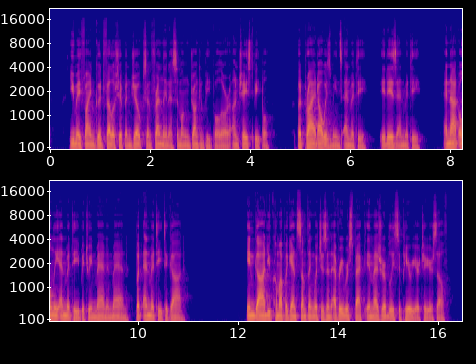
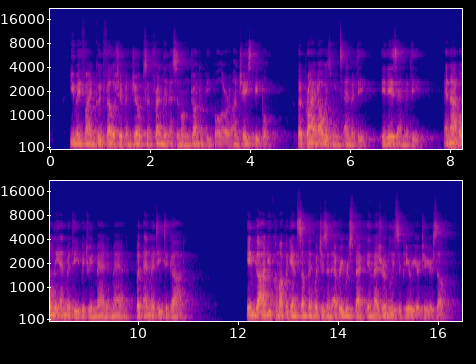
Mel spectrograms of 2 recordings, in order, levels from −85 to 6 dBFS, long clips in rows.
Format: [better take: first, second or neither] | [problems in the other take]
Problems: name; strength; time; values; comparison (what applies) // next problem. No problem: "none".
first | room echo; slight; dies away in 0.9 s // off-mic speech; somewhat distant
